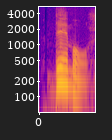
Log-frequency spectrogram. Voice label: "dinmanche", Jèrriais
